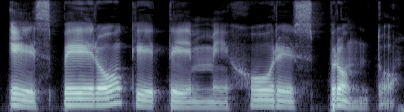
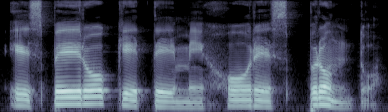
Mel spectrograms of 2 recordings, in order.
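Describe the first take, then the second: Both takes have the same delivery.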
